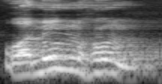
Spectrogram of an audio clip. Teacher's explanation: وَمِنْهُمْ، یہاں پر نون ساکن کے بعد ہا ہے حروف حلقی میں سے، نون کو ظاہر کر کے جلد پڑھیں گے، اظہار کریں گے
